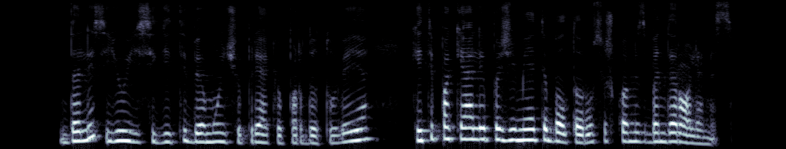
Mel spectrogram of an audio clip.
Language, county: Lithuanian, Vilnius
